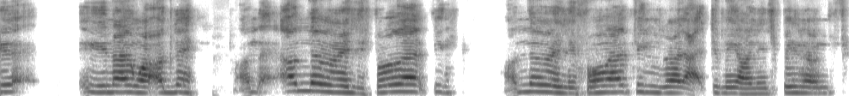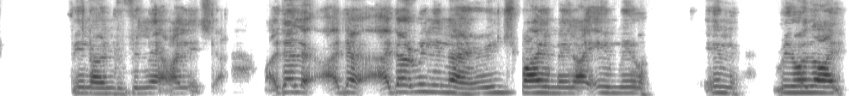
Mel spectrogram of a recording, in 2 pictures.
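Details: Dysarthria in an adult male with a severe type of cerebral palsy, real.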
